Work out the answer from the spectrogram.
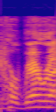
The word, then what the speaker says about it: Herrera: is how it's pronounced I'm sorry that you don't know the difference between Herrera and Gera which does mean War by the way that is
